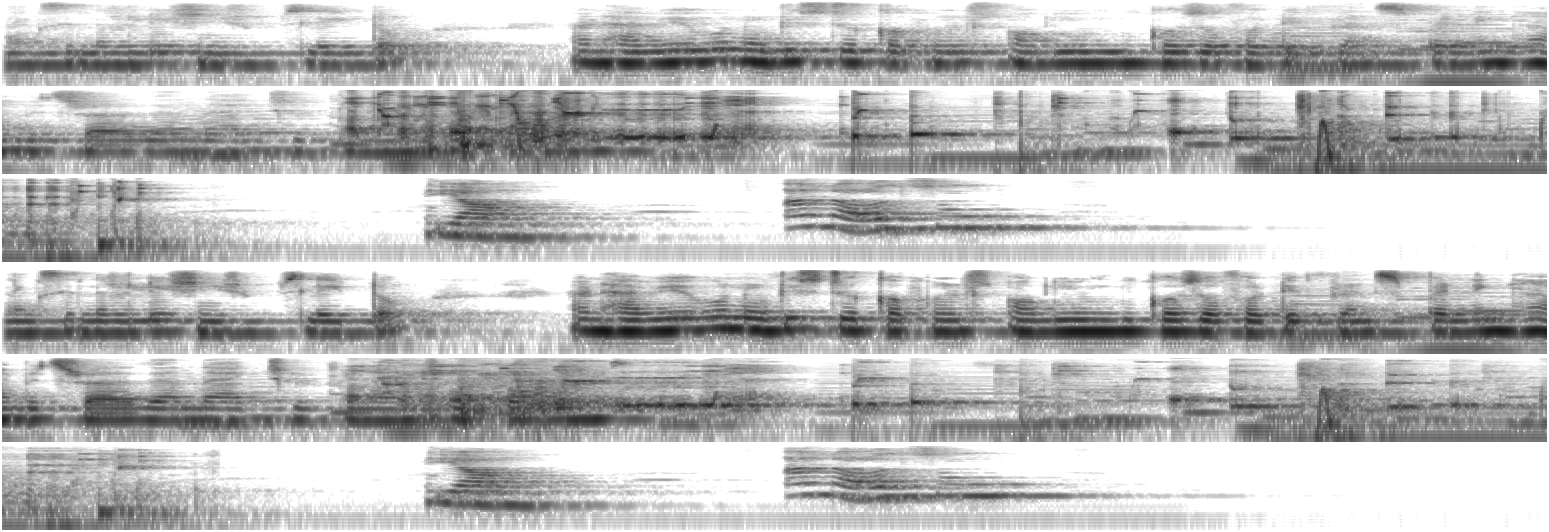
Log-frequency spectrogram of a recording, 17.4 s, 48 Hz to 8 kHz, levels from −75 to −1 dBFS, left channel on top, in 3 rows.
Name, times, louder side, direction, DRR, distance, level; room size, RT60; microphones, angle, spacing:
voice 1, 0.0-1.6 2.1-8.1, right 4 dB, 85° right, 11 dB, 0.6 m, -22 dB
sound 1, 4.7-5.6 6.4-8.4 8.8-11.8, left 1 dB, 40° right, 2.0 m, -36 dB
sound 2, 7.1-8.6 8.9-9.3 9.5-12.1, left 6 dB, 60° left, 0.6 m, -21 dB
voice 2, 13.2-13.6 14.0-14.1 14.5-15.4, left 1 dB, 15° left, 4 dB, 0.8 m, -26 dB
12.0 x 6.2 x 2.5 m, 1.1 s
head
